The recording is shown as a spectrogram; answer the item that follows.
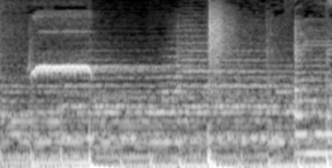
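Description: Background pop music with a steady beat. A short, steady, high beep from the interval timer comes once, about a quarter second in, marking the end of the rest and the start of the next exercise interval.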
